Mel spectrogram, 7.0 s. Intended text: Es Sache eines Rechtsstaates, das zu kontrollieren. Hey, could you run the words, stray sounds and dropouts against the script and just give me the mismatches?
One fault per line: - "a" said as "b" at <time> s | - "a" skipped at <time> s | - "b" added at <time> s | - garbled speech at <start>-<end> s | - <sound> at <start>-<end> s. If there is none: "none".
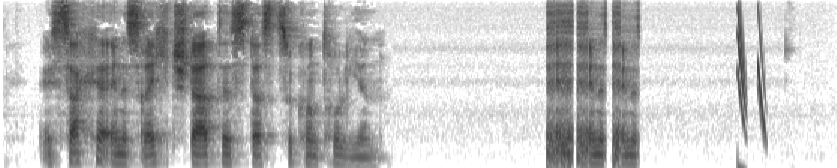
- laugh at 4.6-5.3 s
- chirp at 6.1-6.4 s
